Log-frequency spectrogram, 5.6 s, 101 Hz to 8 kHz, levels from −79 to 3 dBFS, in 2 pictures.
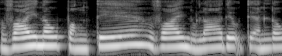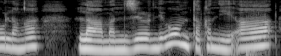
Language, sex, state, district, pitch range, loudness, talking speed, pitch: Mizo, female, Mizoram, Aizawl, 190-220 Hz, -17 LUFS, 215 wpm, 205 Hz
